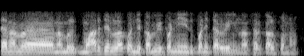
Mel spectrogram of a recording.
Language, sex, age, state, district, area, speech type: Tamil, male, 18-30, Tamil Nadu, Dharmapuri, rural, conversation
